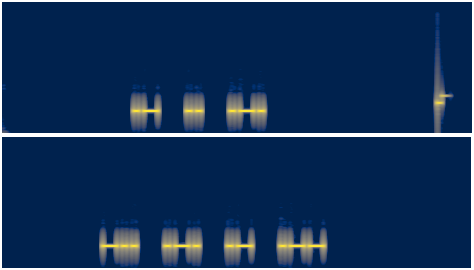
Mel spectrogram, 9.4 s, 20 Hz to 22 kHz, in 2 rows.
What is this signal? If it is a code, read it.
Morse code, heard as a keyed tone, about 25 wpm, spaced as for 18 wpm, 700 Hz. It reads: AIR DRAW
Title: 2x Character Spacing - Top 300 Words - 25wpm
